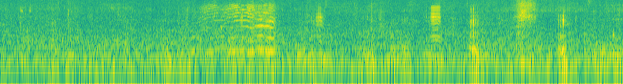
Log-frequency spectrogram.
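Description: Sound-designed Protoceratops calls from an animated herd: several short calls over a low, steady background, with a longer call made of rapid repeated pulses about two seconds in.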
